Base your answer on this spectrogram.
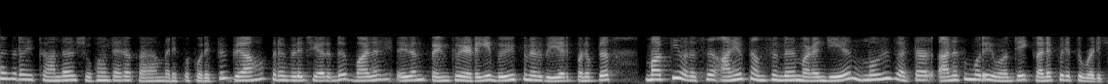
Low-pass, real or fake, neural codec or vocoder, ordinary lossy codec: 3.6 kHz; fake; codec, 16 kHz, 0.5 kbps, FunCodec, trained on Chinese and English, 25 frames a second; none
